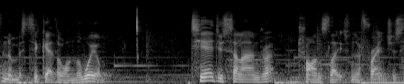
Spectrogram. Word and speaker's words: tiers du cylindre: The most popular of them, the best known of them, is called the tiers du cylindre, often mispronounced but not by me.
